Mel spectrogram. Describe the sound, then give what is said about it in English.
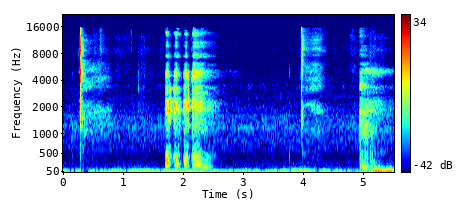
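A person clears their throat with a rough, raspy burst, followed by a couple of shorter throaty sounds and sharp breaths, with no words spoken. “I just played myself clear my throat and everything, and my whole mind went blank.”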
